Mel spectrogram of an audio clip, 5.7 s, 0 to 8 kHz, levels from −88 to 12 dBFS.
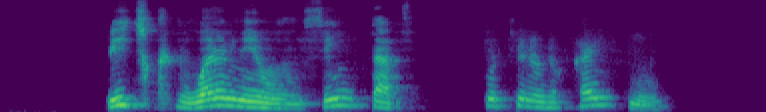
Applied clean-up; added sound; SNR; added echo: neural mask model Resemble Enhance denoiser.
